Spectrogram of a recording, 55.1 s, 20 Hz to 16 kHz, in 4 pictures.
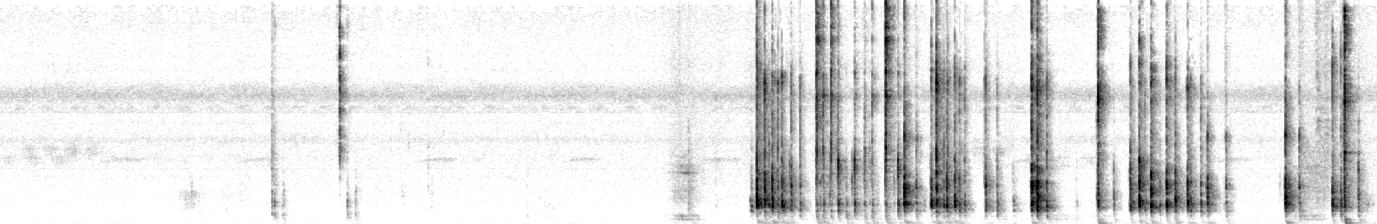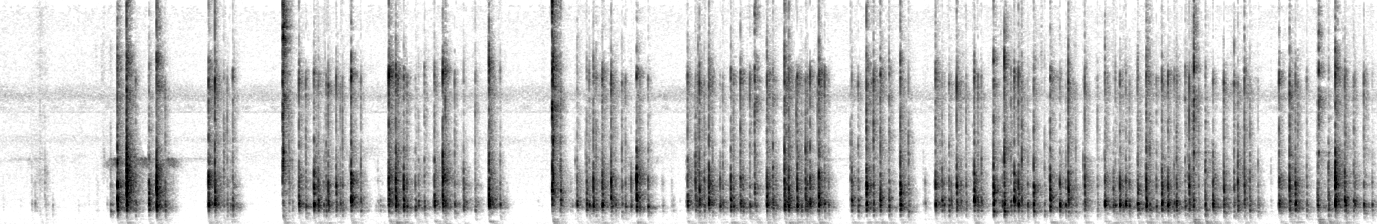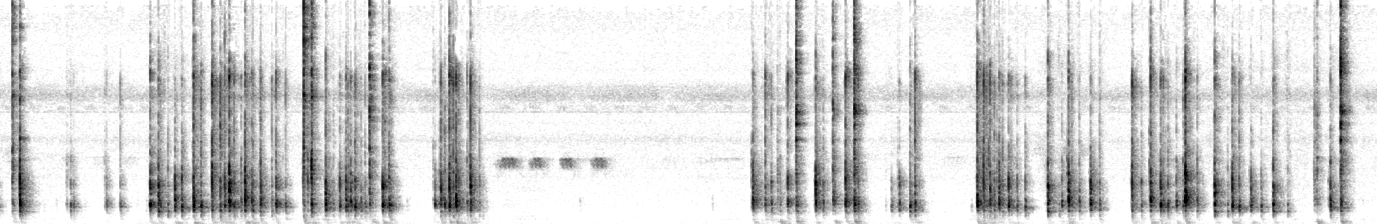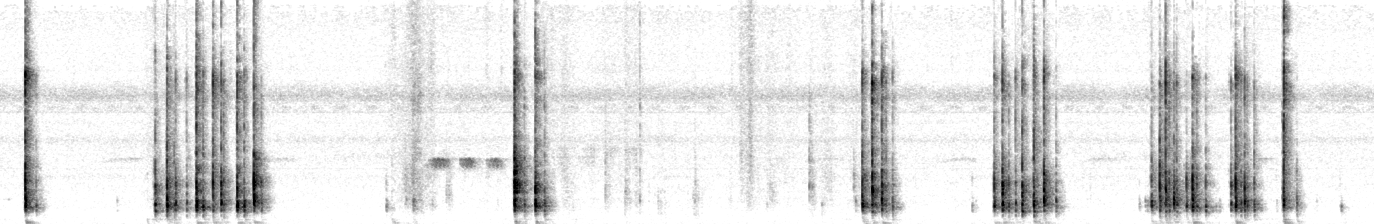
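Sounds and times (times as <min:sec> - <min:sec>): mechanical keyboard typing: 0:07.5 - 0:32.4, 0:35.0 - 0:41.8, 0:42.8 - 0:44.0, 0:46.4 - 0:46.9, 0:49.8 - 0:50.4, 0:51.0 - 0:52.0, 0:52.7 - 0:54.8.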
